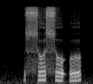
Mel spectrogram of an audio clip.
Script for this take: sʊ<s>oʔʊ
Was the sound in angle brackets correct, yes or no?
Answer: yes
